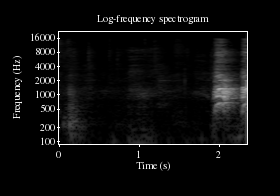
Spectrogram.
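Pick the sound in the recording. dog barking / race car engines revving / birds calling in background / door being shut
dog barking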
